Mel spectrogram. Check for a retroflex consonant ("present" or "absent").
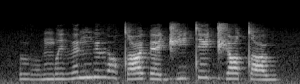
absent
